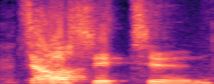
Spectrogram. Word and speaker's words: Zhao Shi-chun: Zhao Shi-chun. Zhao Shi-chun. Zhao Shi-chun. Just do the racist inflection. It's not racist. It's literally how you pronounce it.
